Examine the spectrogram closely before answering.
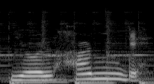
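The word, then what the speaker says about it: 열한 개: Entonces ya no sería Yolhana, sino que sería Yolhan. Y nuestro contador, Yolhange. Yolhange. Acá, sí, efectivamente se pronuncia que, pero si yo lo pongo después de un número, suena como que.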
